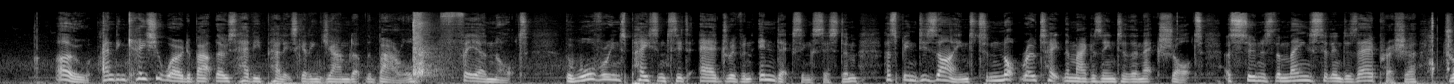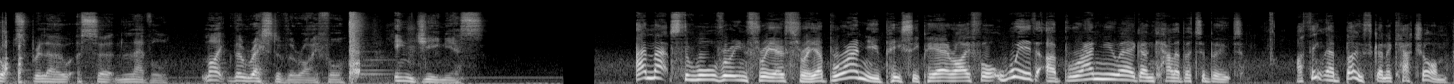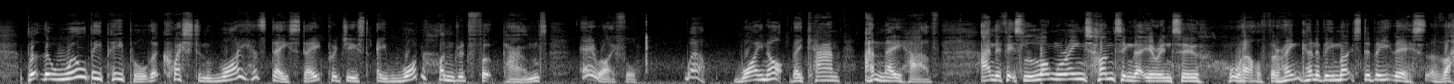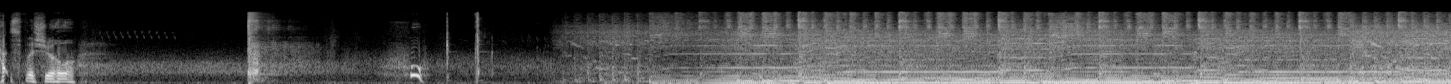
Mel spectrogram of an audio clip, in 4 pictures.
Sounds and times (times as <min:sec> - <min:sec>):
Speech: 0:00.6 - 0:19.4, 0:20.9 - 0:44.4.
